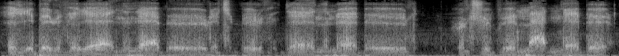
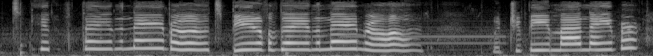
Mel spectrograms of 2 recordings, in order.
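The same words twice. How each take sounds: First: Rasping, unvoiced zombie croak. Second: Much higher, sweet singsong voice. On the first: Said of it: "I like to call it the zombie voice". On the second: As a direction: sing it up high like a kids' show host. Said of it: "the zombie voice". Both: Shown as a demonstration.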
